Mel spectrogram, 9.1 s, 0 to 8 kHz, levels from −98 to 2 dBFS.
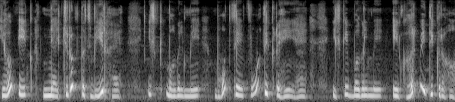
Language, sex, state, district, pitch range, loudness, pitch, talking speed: Hindi, male, Chandigarh, Chandigarh, 180-230 Hz, -19 LUFS, 195 Hz, 150 wpm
